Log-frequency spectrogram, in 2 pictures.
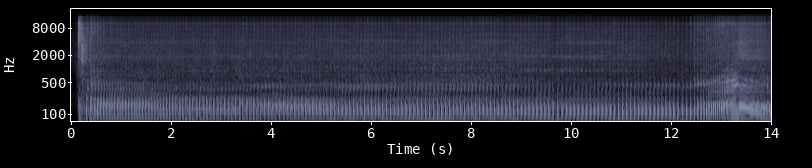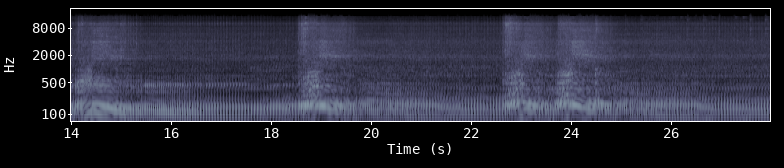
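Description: Yamaha TW225's air-cooled single-cylinder four-stroke engine, breathing through a Supertrapp muffler, fires up and idles steadily, with short throttle blips twice, then once, then twice more. The engine is in good health: a stable idle with no abnormal noises.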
